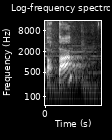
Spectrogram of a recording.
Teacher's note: está dentro del grupo de las palabras agudas porque la mayor fuerza de voz se encuentra en la última sílaba le pongo o no le pongo tilde le pongo tilde porque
